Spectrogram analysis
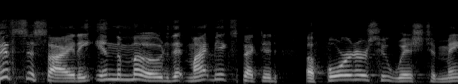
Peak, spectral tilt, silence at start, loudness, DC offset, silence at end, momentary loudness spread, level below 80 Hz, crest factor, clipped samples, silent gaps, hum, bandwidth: -12 dBFS; -5 dB/octave; 0 s; -29 LUFS; under 0.1%; 0 s; 10 LU; -76 dBFS; 18 dB; under 0.1%; none; none; 8.8 kHz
